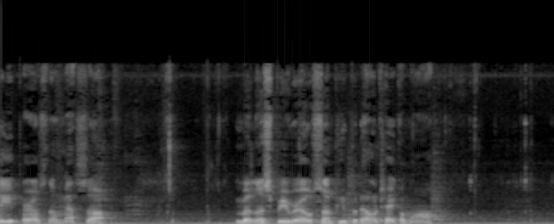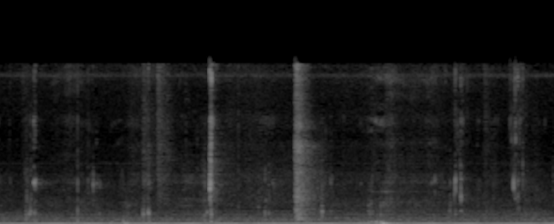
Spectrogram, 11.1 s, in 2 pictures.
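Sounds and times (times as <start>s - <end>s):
steady low hum: 0.0s - 11.0s
close-up chewing: 1.4s - 2.4s, 4.5s - 11.0s.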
